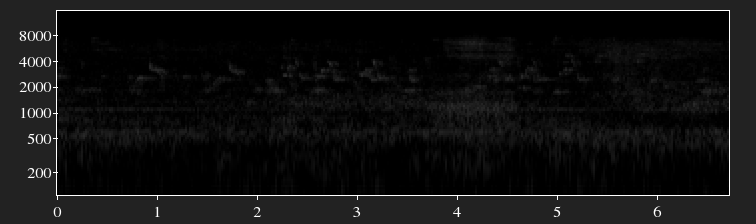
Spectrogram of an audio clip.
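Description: Near silence, with many faint, quick, high chirps throughout, such as small birds make when heard from afar.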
